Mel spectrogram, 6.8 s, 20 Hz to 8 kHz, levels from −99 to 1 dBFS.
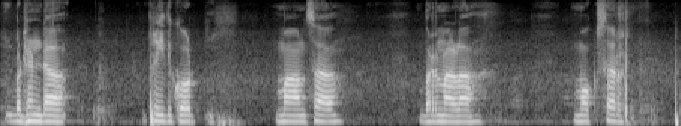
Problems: none marked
